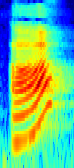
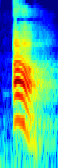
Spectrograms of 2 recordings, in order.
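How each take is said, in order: First: The pitch rises from low to high. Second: The pitch falls sharply from high. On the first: "you go from down and you go up with your voice" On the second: "You go from up, up, up, then you go down with your voice"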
